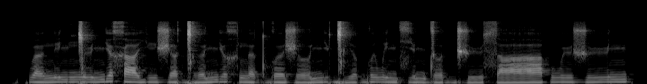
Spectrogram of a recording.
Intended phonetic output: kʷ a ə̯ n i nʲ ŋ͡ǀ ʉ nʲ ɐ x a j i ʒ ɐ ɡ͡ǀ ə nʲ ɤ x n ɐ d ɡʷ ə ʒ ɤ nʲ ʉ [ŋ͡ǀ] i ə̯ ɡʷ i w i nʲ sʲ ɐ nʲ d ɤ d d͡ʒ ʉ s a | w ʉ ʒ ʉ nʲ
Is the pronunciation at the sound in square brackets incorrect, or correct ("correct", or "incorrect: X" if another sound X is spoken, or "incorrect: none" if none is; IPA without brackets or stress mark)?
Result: incorrect: ɡ͡ǀ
